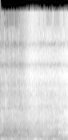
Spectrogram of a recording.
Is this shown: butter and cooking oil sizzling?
yes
